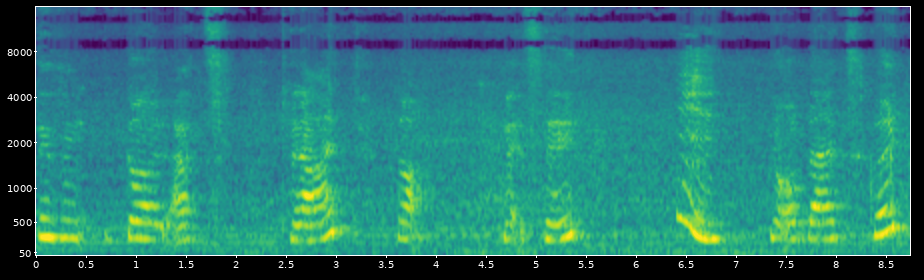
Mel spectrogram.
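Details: Female speaker with cerebral palsy, talking while feeding herself with a Neater Eater eating aid; dysarthria (cerebral palsy), inferred from her condition rather than stated.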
